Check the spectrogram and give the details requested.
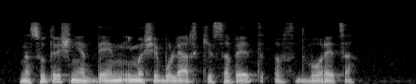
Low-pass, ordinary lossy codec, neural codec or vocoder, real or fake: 7.2 kHz; MP3, 64 kbps; none; real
